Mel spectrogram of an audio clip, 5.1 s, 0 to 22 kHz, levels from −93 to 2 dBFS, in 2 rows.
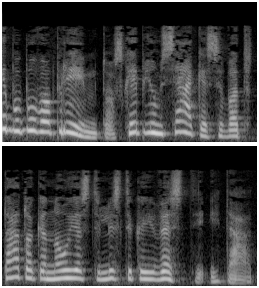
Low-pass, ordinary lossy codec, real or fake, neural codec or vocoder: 10.8 kHz; MP3, 48 kbps; real; none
